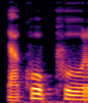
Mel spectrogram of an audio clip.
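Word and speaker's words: Jakob: 겁니다 구약 성경 고양에서 히브리어 에서는 야코프 라고 야곱을 발음 하구요 진학 께서는 이제 희랍어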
